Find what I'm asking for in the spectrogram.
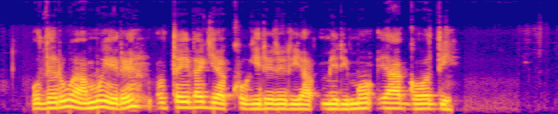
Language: Kikuyu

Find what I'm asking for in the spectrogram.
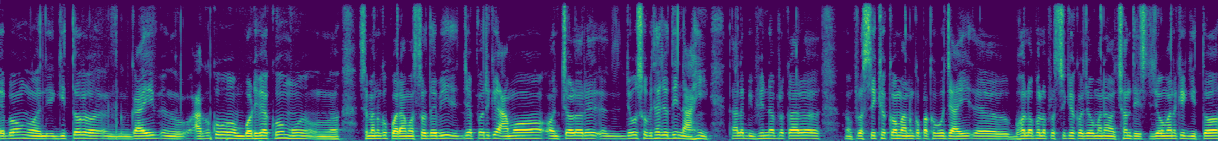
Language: Odia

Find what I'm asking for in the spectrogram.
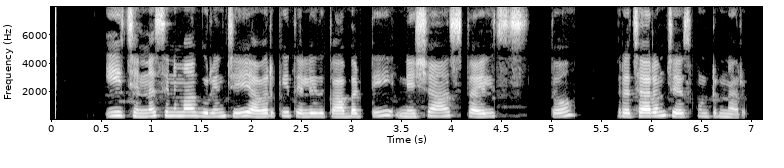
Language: Telugu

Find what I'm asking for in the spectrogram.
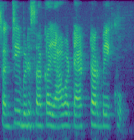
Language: Kannada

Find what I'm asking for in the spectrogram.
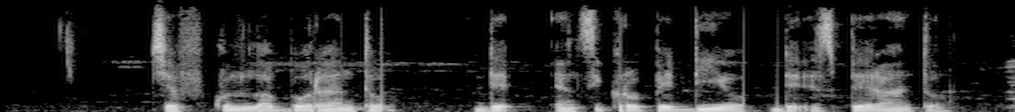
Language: Esperanto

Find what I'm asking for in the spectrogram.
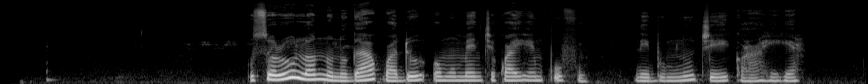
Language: Igbo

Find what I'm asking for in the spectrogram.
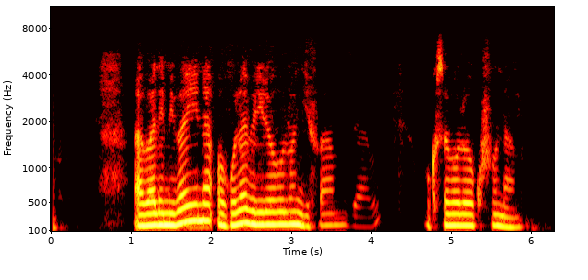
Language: Ganda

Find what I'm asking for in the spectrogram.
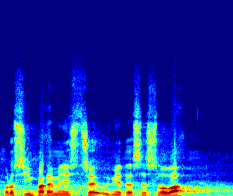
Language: Czech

